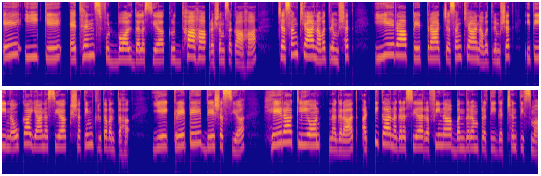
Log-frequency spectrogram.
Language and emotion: Sanskrit, neutral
